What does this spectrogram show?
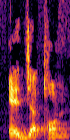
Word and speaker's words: Egerton: say egerton, not egerton. Egerton, very common but wrong. Yes. That name is pronounced egerton, not Egerton.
